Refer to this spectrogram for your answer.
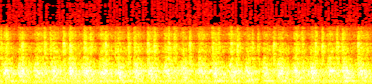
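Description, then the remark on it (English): A locomotive engine runs steadily, a dense mechanical rumble with quick, regular chugging pulses that hold an even loudness for the whole stretch, with no voices. “Locomotive Sounds and Sense of History”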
